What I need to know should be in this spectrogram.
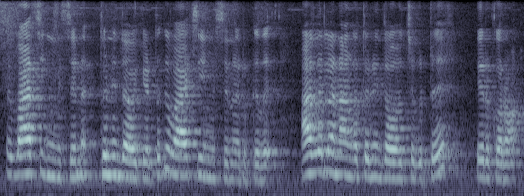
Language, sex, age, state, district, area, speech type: Tamil, female, 45-60, Tamil Nadu, Tiruchirappalli, rural, spontaneous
